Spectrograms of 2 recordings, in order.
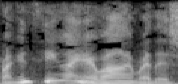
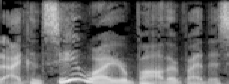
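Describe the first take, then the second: First: It sounds flat, like reading a script. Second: It sounds warm and sincerely meant.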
